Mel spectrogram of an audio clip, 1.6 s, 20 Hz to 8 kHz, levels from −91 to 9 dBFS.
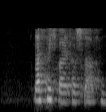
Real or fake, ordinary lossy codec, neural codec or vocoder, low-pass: fake; AAC, 16 kbps; codec, 16 kHz, 4 kbps, FreqCodec, larger model; 7.2 kHz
